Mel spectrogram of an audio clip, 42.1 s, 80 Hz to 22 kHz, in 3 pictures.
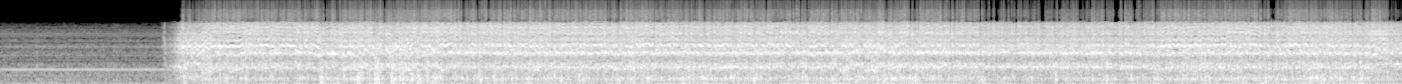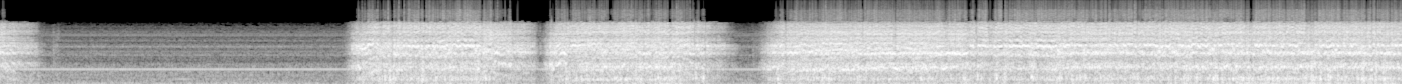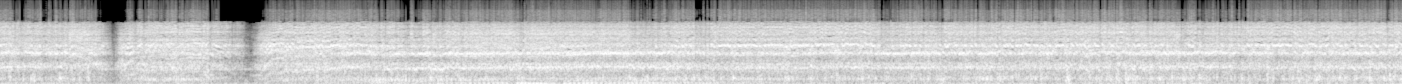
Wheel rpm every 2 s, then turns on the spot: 10, 200, 230, 230, 240, 230, 210, 10, 30, 130, 120, 190, 220, 230, 160, 140, 210, 220, 230, 230, 230.
18-20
